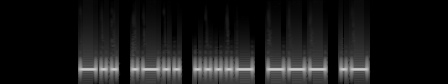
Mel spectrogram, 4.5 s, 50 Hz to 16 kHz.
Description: Morse code, heard as a keyed tone, about 22 wpm, 700 Hz. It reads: DL4OA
